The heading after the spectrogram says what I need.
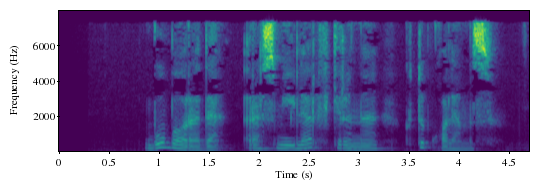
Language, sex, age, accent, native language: Uzbek, female, 25-34, Toshkent shahri, Uzbek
